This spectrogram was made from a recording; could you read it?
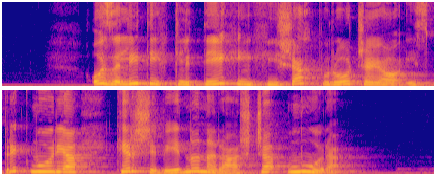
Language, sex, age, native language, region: Slovenian, female, 50-59, Slovenian, Gorenjska region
